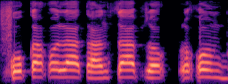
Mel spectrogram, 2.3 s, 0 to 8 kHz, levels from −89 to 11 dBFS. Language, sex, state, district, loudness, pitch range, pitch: Bengali, male, West Bengal, Malda, -13 LUFS, 230-255 Hz, 245 Hz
